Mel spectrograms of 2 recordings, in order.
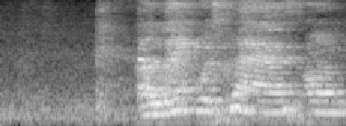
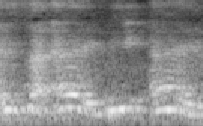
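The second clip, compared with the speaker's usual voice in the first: ordinary talk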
